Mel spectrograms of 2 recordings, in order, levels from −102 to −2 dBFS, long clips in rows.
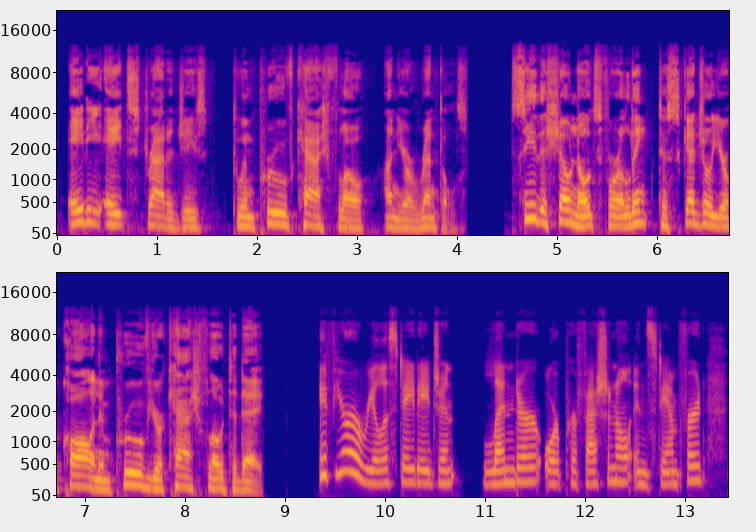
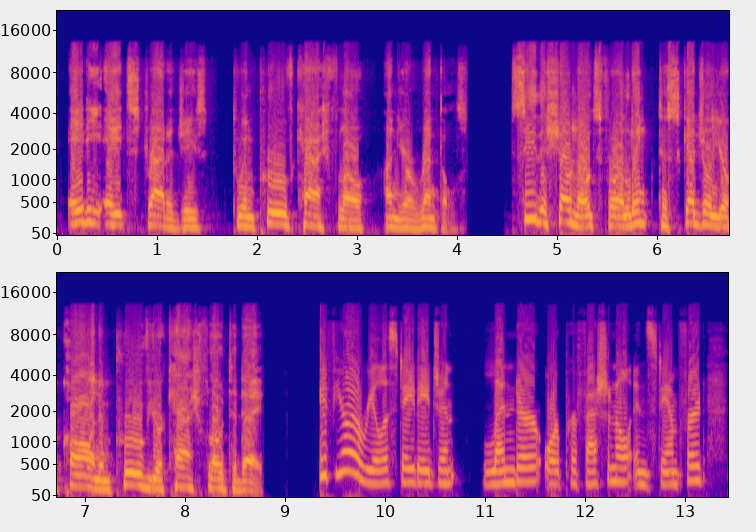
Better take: first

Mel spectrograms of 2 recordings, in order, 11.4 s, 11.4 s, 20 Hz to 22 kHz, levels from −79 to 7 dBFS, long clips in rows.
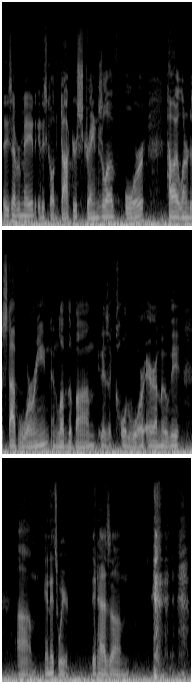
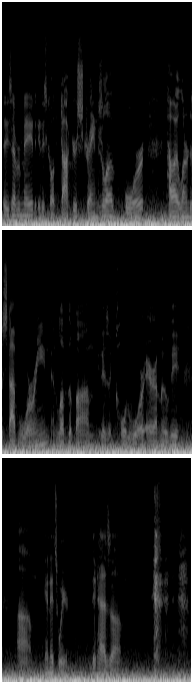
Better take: first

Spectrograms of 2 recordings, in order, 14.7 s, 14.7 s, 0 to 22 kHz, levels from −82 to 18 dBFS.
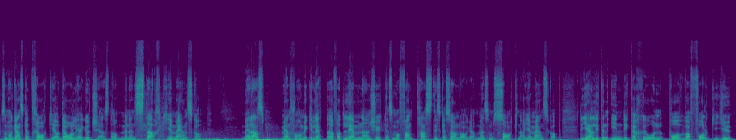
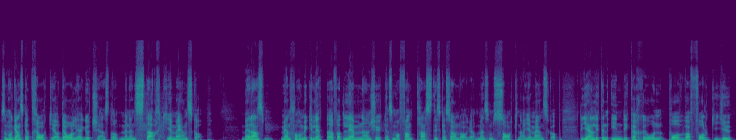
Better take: second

